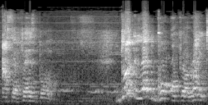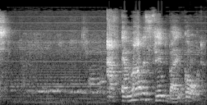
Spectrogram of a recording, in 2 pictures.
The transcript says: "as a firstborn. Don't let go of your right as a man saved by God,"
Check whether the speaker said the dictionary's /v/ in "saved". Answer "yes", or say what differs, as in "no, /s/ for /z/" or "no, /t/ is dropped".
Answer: no, /v/ is dropped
